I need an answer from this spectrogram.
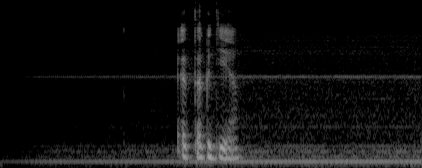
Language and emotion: Russian, neutral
